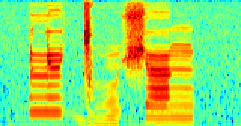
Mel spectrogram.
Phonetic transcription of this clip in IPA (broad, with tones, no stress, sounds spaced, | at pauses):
l ɘ˥ ɡ͡ǀ ũ˩ ʃ ɐ˥ ŋ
